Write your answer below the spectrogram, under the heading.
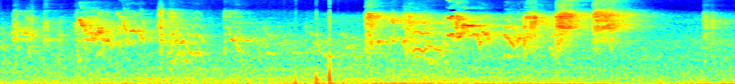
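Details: Budgie song of harsh squawky notes and thin chirps, building into a busier, brighter chatter in the second half, with a low background hum.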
